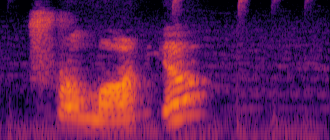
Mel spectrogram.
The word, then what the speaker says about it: Trelania: It's, as well, I've been told it's Trelania. Trelania. So, okay. Because I always look at it and I'm like, Trelania?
